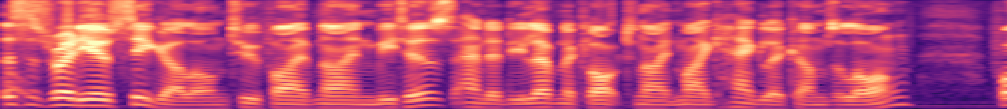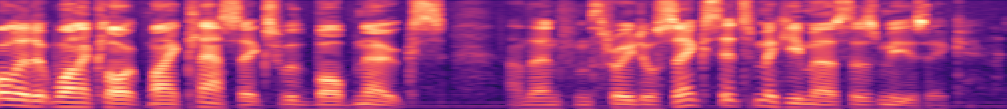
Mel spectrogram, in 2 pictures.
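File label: ID and programme rundown; Radio Seagull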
